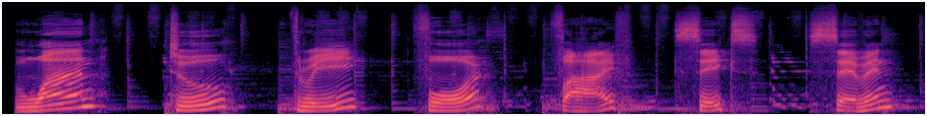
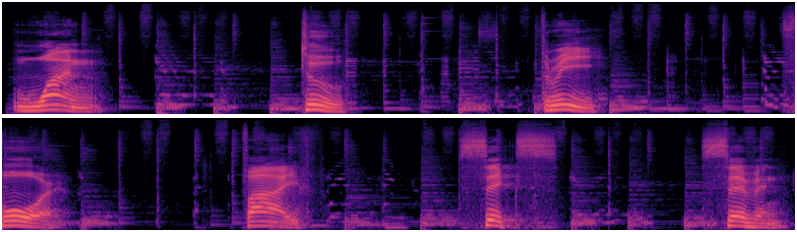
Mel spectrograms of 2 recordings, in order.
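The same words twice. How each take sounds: First: The numbers are counted at a faster pace. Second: The numbers are counted at a slower pace.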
